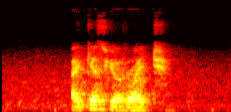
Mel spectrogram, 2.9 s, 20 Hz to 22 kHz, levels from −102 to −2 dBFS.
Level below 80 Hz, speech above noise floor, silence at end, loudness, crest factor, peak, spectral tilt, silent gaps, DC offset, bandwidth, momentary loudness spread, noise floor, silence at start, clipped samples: -62 dBFS; 39 dB; 0.8 s; -18 LUFS; 18 dB; -2 dBFS; -7.5 dB/octave; none; under 0.1%; 9.2 kHz; 13 LU; -56 dBFS; 0.9 s; under 0.1%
